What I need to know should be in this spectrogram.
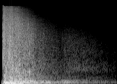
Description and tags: Coachgun Fire2
Coach gun fire sound
blackpowder, fire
